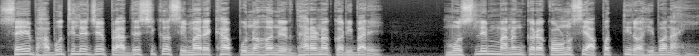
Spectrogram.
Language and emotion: Odia, neutral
